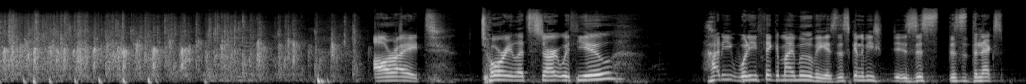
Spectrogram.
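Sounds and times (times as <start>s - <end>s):
audience applause: 0.0s - 3.8s
speech: 3.8s - 6.4s, 7.1s - 10.2s.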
